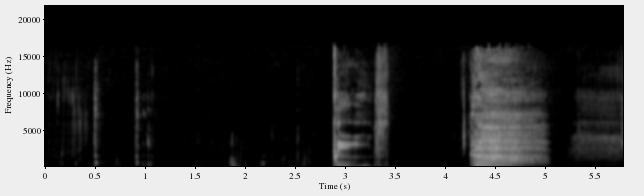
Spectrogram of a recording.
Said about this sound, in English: So everyone grab your water. Let's all take a sip together.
